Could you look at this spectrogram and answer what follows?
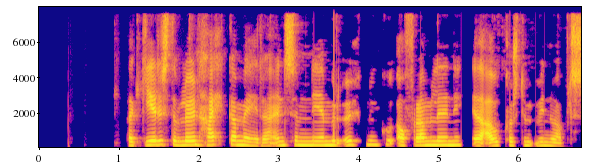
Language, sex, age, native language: Icelandic, female, 40-49, Icelandic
